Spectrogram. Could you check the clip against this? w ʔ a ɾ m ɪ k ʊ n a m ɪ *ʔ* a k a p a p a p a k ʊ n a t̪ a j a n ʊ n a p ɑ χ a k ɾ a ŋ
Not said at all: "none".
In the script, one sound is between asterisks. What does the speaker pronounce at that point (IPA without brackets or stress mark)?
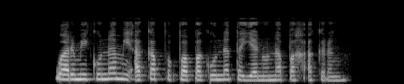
ʔ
